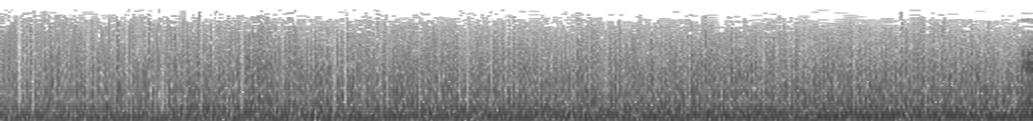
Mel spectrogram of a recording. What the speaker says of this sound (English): Ignition and liftoff of the Delta II rocket carrying WorldView II, the most agile commercial imaging satellite ever flown.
